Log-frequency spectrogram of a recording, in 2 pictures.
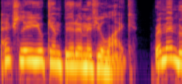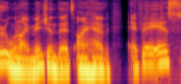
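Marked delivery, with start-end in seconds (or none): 0.0-2.1 put-on Russian-accented speech. Retelling own reply to a mom about the service dog, Russian accent. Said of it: "in a Russian accent".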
